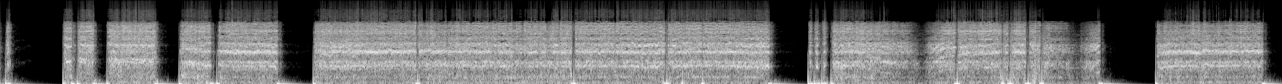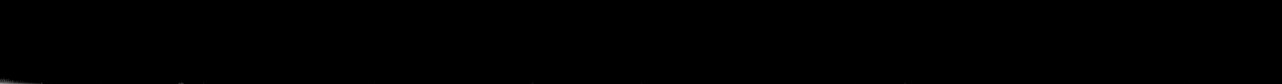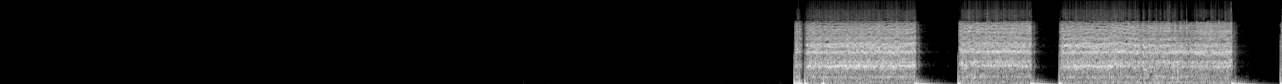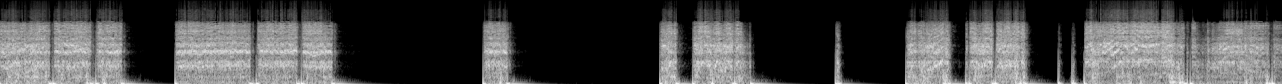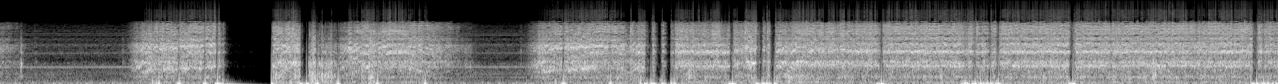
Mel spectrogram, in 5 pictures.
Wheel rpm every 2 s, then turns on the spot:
290, 230, 230, 230, 150, 130, 220, 220, 220, 100, 170, 210, 210, 180, 140, 210, 210, 220, 220, 210, 220, 220, 200, 60, 170, 110, 120, 110, 110, 230, 240, 230.
none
